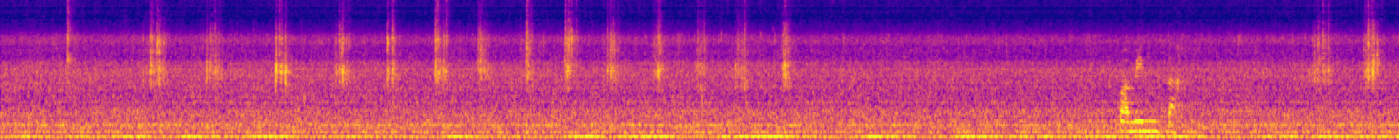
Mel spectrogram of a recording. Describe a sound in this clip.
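Meat sizzles and crackles steadily in a hot pan.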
